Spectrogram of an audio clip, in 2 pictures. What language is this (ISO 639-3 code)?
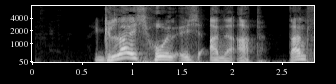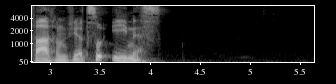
deu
